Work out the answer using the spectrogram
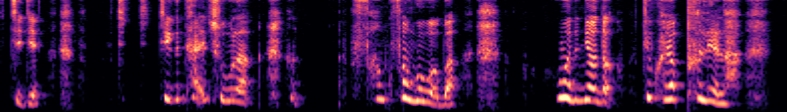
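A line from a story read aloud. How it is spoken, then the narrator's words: Crying. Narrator (Chinese): 我哭泣着说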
